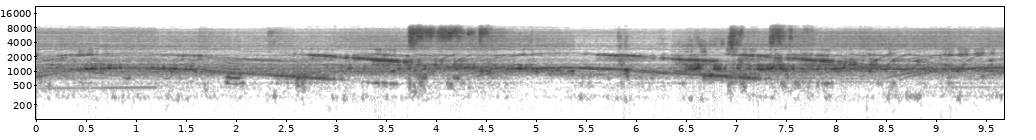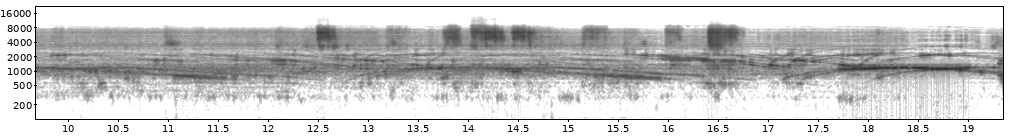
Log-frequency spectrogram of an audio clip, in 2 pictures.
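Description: A police siren wails continuously from a small phone speaker.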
